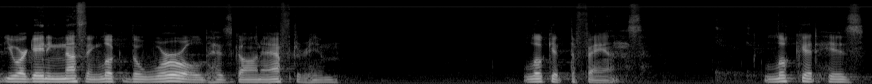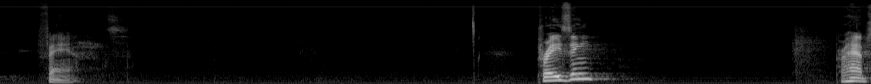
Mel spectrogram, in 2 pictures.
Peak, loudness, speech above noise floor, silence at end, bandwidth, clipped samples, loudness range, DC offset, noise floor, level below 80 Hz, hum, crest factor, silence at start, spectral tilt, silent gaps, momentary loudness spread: -2 dBFS; -26 LUFS; 33 dB; 0 s; 20 kHz; under 0.1%; 14 LU; under 0.1%; -58 dBFS; -66 dBFS; 60 Hz at -60 dBFS; 28 dB; 0 s; -5.5 dB/octave; none; 25 LU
